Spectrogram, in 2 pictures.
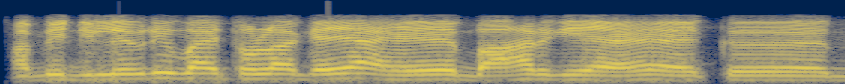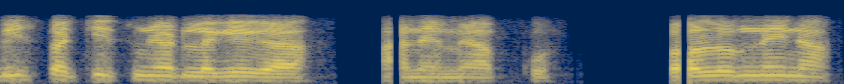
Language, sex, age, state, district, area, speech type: Urdu, male, 18-30, Bihar, Saharsa, rural, conversation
